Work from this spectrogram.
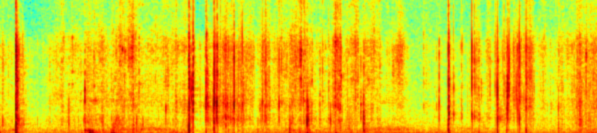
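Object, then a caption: Gym chalk block on loose chalk powder. A solid pink gym chalk (magnesium carbonate) block resting on a bed of loose chalk powder is crushed and crumbled between bare fingertips and palms. Dense, dry crunching and crinkling run throughout, broken by many sharp, bright crackles and snaps as the block breaks apart.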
